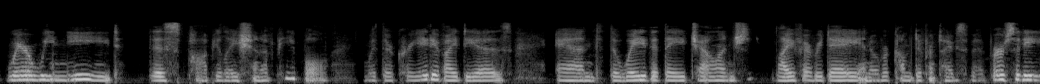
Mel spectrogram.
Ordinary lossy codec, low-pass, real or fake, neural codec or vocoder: MP3, 32 kbps; 7.2 kHz; fake; vocoder, 24 kHz, 100 mel bands, Vocos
